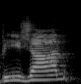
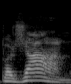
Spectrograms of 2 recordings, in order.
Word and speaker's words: Bijan: Found out, apparently, Alex, it's not Bijan. He says it's pronounced Bijan Robinson.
